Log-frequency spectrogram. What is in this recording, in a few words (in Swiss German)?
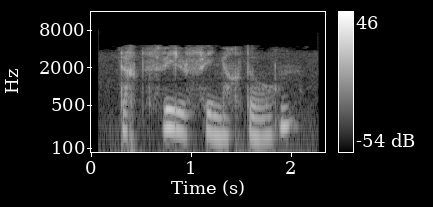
"zwelffingerdarm", Bas Rhin; medecine; duodenum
